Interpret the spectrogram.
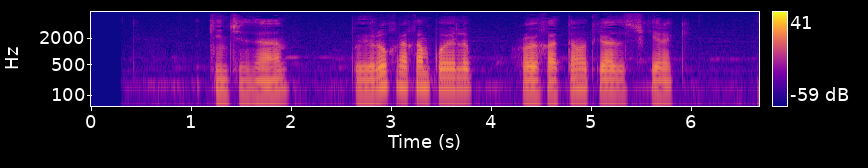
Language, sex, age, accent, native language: Uzbek, male, 18-24, Surxondaryo, Uzbek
